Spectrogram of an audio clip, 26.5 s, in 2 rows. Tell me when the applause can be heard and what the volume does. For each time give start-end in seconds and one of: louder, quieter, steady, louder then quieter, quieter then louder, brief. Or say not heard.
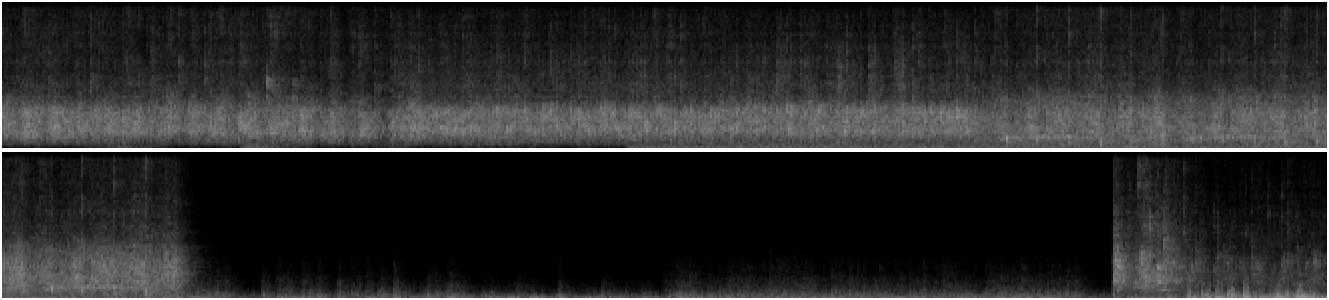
0.0-15.0 steady
24.4-26.4 brief.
